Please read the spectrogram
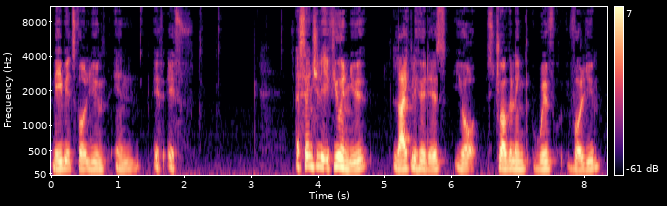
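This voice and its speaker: An unhurried, fairly high, slightly mellow male voice belongs to a nineteen-year-old with a lisp. As a video editor teaching on his own channel, he's blunt and casual with viewers, swearing and driving points home by repeating them.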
